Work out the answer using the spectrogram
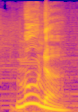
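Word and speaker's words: Munna: Muna. Like the moon. Mana is an ugly name for such a pretty Pokemon. It's spelled and pronounced this way because it's an onyomi of the Japanese word for dream.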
